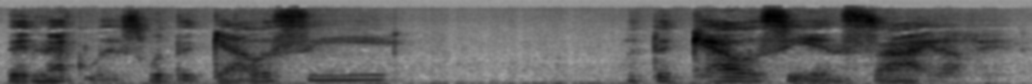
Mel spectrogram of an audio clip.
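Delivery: hushed, awed description; whisper. A narrator's reading. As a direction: whisper about the magic necklace.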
